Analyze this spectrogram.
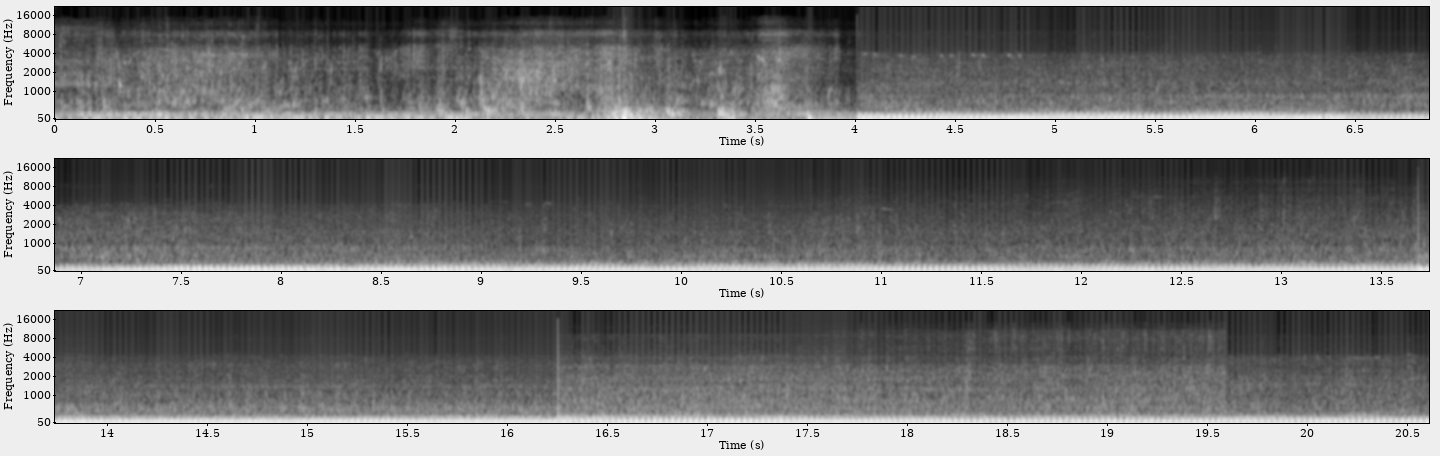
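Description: A boat's motor running steadily while the boat cruises across the water, a loud even drone that starts abruptly about four seconds in. Before it, water splashing with a few sharp knocks.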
